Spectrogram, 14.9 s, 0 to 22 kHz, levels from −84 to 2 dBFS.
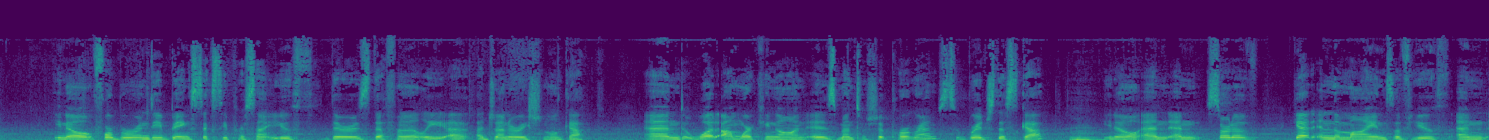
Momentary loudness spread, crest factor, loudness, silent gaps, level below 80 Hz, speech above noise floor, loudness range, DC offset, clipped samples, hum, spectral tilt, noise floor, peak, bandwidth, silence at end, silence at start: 7 LU; 18 dB; -24 LUFS; none; -52 dBFS; 20 dB; 2 LU; under 0.1%; under 0.1%; none; -4.5 dB/octave; -44 dBFS; -6 dBFS; 16.5 kHz; 0 s; 0 s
